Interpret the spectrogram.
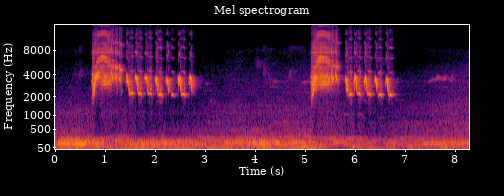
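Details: Kept orange-headed thrush in Singaraja, Bali, giving its morning ngeplong song to train other birds: two phrases, each a buzzy opening note followed by about six rapid, evenly repeated chirps, with low background rumble.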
